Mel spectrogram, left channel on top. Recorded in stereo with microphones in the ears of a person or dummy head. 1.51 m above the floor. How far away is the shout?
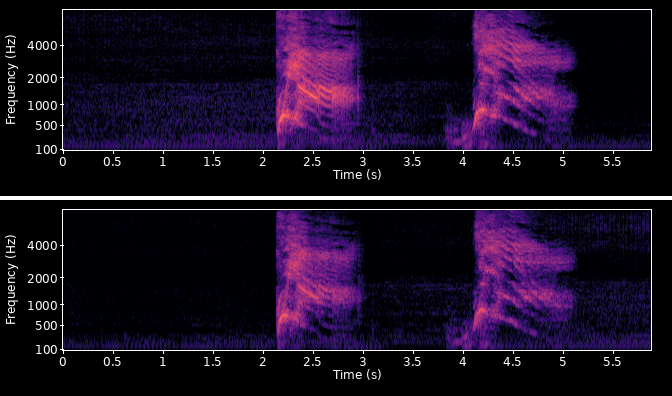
About 0.6 m.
